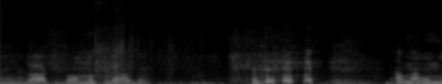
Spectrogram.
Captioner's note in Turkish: kahkaha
